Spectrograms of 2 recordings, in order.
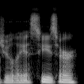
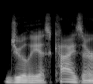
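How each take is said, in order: First: Caesar begins with a soft s sound. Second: Caesar begins with a hard k sound. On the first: This is the usual modern pronunciation. "and not Julius Caesar" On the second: This is the likely original Latin pronunciation. "Linguists usually say that it was pronounced Julius Kaiser"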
